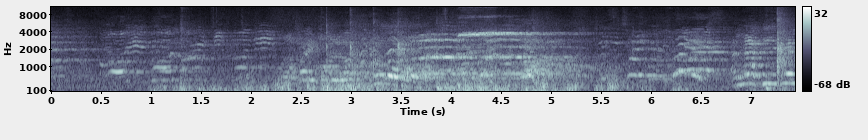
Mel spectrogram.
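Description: A crowd cheers and applauds outdoors.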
